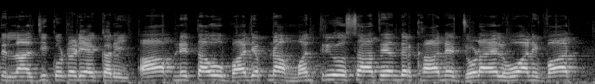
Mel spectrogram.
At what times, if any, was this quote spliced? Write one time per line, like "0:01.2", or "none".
0:01.3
